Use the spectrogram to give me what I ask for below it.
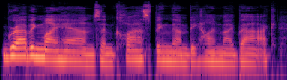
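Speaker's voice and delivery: ordinary delivery, nothing marked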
